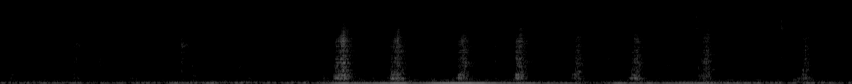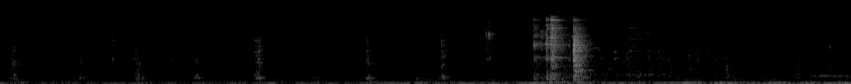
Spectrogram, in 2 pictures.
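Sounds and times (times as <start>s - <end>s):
wet chewing mouth noises: 0.7s - 13.6s.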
